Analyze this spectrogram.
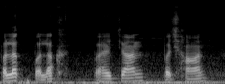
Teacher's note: कहीं कहीं अल्पप्राण ध्वनियों का महाप्राणीकरण भी होता है। उदाहरण के लिए पलक पलख, पहचान पछान आदि।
